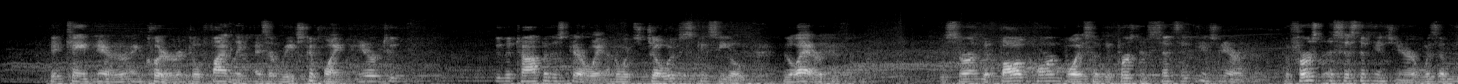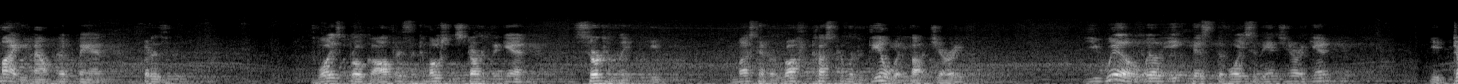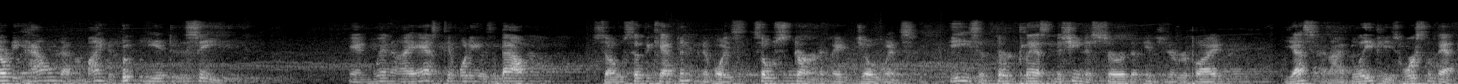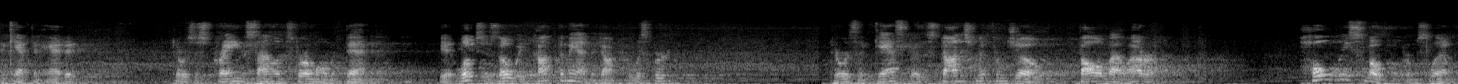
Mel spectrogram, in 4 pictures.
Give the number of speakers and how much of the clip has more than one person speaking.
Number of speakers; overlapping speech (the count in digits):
1, no overlap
